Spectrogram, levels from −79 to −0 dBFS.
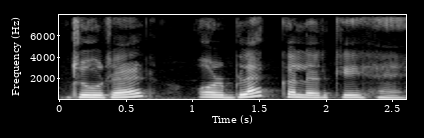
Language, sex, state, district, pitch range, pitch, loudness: Hindi, female, Madhya Pradesh, Bhopal, 200-230 Hz, 215 Hz, -15 LUFS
